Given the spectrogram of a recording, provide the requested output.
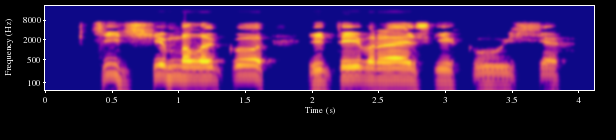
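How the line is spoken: Loud laughter. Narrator (Russian): расхохотался Блад

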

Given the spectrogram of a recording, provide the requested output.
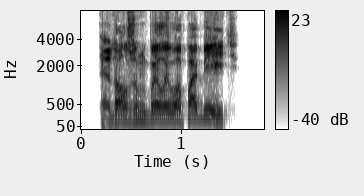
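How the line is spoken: Barked. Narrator (Russian): рявкнул Гвидон

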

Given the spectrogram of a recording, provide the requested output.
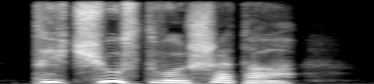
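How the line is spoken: Breathy exhale. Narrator (Russian): выдохнул

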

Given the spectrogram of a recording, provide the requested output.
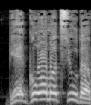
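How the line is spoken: Shouted. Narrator (Russian): выкрикнул Макс

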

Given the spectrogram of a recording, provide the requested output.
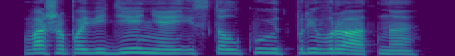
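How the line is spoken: Unpleasant voice. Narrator (Russian): сказала она своим неприятным голосом

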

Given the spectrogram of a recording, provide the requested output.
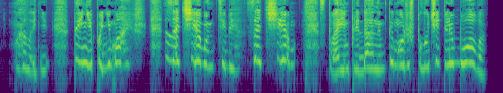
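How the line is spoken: Tearful wailing. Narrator (Russian): Сквозь слезы запричитала кузина

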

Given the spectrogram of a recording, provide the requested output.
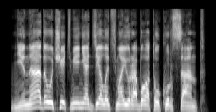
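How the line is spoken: Growling. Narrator (Russian): прорычал Разумовский

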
